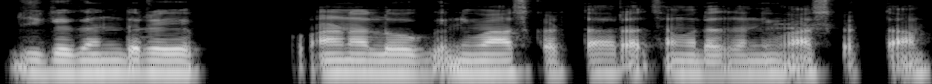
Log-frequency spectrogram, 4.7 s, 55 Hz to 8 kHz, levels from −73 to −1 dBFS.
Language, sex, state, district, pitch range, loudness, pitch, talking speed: Rajasthani, male, Rajasthan, Churu, 105-110 Hz, -21 LUFS, 110 Hz, 140 wpm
